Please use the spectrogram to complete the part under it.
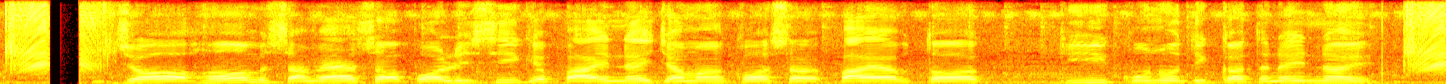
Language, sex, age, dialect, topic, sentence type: Maithili, male, 18-24, Southern/Standard, banking, question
